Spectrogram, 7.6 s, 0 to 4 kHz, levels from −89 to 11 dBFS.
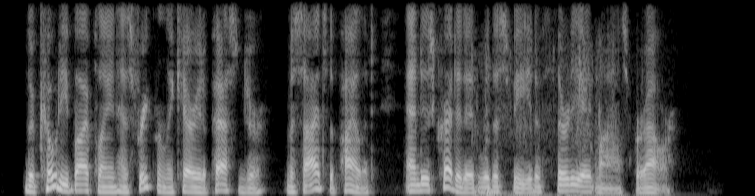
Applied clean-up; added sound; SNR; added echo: neural mask model RNNoise.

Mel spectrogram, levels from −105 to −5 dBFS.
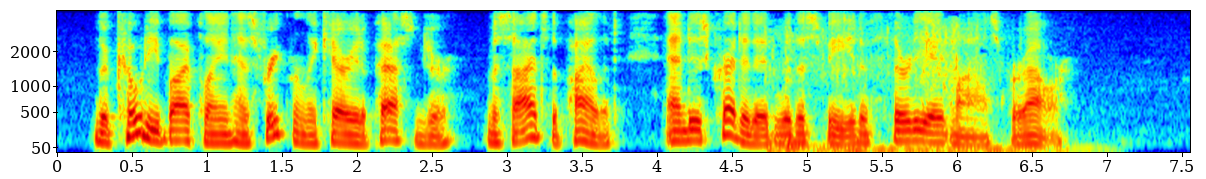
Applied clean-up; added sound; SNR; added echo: none; Splash, splatter; 15 dB; none.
